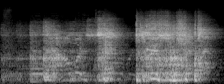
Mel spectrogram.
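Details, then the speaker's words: Vintage 1950s-jukebox-style AM/FM cassette novelty radio with a worn, dirty volume control, heard around its contact cleaning: harsh scratchy crackles and sudden level jumps; a broken control or a ground-side connection fracture is also suspected. "We just need to clean the volume control. So I'm going to use some Neutral on this one. And it probably wouldn't hurt to give the switch a clean too. There's where the scale is. That volume control is not in very good shape, is it?"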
